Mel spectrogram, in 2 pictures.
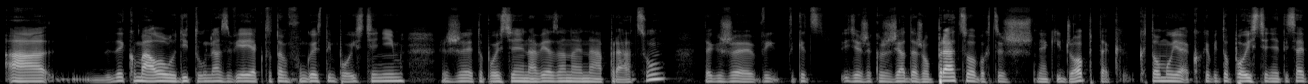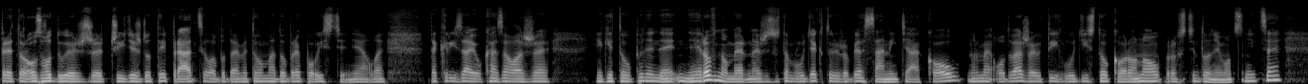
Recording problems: none

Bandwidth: 15 kHz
